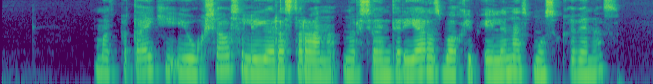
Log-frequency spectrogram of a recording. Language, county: Lithuanian, Kaunas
